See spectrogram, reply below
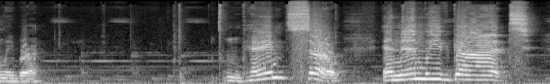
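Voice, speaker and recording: A woman's voice: mid-range voice, rough recording. A woman, chatting directly to viewers in a casual tarot reading, with many fillers. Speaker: tarot reader.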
